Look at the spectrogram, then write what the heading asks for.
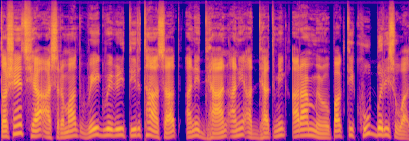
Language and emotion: Goan Konkani, neutral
